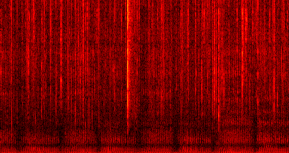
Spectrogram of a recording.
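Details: Deep, even cat purr pulsing through inhale and exhale roughly once per second, while a crackling fire adds occasional bright clicks.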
